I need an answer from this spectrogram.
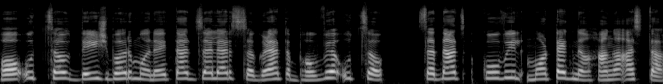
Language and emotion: Goan Konkani, neutral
